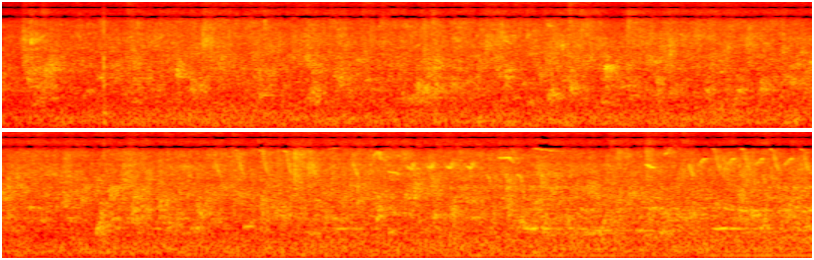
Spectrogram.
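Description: Quiet outdoor ambience with many small, scattered bird chirps over a light hiss.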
